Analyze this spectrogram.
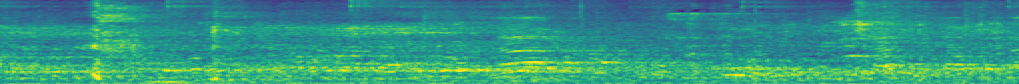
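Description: Table tennis balls click sharply on tables and paddles in a large echoing hall.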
